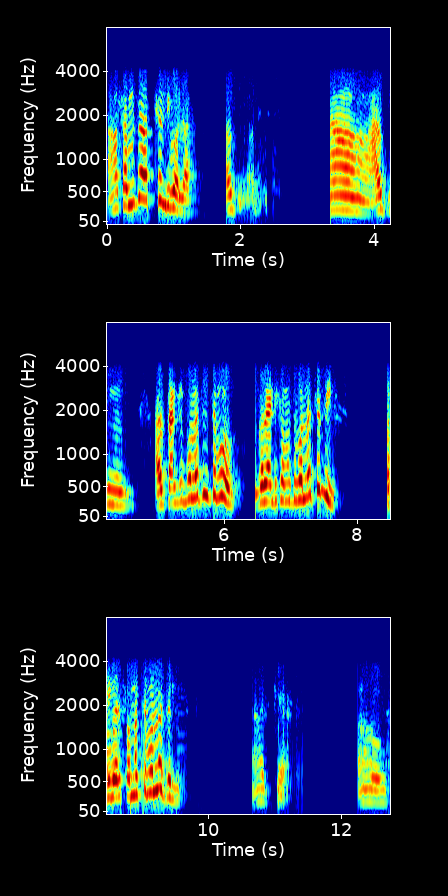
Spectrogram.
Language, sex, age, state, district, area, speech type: Odia, female, 45-60, Odisha, Ganjam, urban, conversation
